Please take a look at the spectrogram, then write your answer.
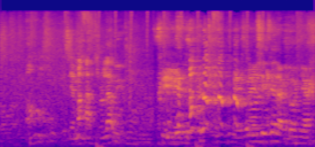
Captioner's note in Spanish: risas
